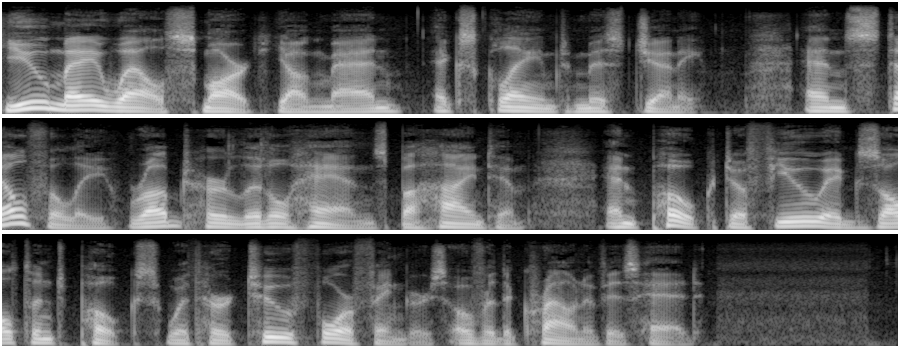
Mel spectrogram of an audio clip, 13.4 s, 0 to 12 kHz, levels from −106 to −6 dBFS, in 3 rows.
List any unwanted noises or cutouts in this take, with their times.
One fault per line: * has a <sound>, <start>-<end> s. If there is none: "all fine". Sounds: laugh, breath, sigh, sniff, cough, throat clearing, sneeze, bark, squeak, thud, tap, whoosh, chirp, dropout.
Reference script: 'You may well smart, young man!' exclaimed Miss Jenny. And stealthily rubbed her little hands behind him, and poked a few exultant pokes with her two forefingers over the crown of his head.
all fine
